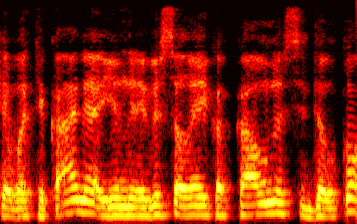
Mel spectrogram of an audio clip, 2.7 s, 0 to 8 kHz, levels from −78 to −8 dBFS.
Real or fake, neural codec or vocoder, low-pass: fake; codec, 16 kHz, 4 kbps, FreqCodec, smaller model; 7.2 kHz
